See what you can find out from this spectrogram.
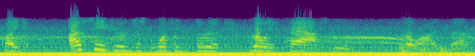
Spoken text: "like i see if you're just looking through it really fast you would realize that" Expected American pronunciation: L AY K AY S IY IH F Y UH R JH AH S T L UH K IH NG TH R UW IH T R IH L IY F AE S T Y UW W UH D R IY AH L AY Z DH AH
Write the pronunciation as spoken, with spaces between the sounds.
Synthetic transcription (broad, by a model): L AY K AY S IY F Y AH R JH AH S T W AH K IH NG TH R UW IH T R IH L IY F AE S T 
